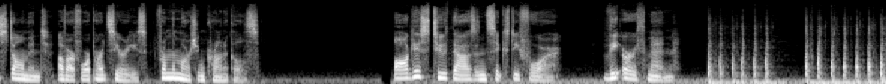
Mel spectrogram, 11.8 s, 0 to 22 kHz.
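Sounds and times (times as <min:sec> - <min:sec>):
speech: 0:00.0 - 0:03.5, 0:05.2 - 0:09.1
loud insistent knocking on a door: 0:09.4 - 0:11.8.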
